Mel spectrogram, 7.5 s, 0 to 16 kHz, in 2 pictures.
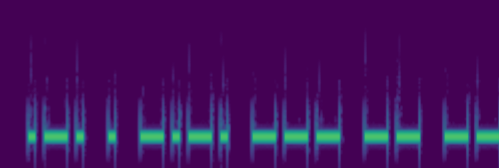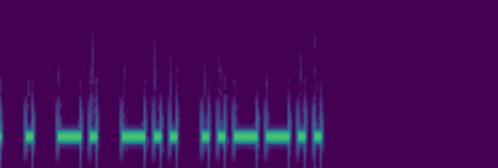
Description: Morse code, heard as a keyed tone, about 20 wpm, 700 Hz. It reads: RECOMMEND?
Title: Sentences from Top 1200 Words 20wpm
